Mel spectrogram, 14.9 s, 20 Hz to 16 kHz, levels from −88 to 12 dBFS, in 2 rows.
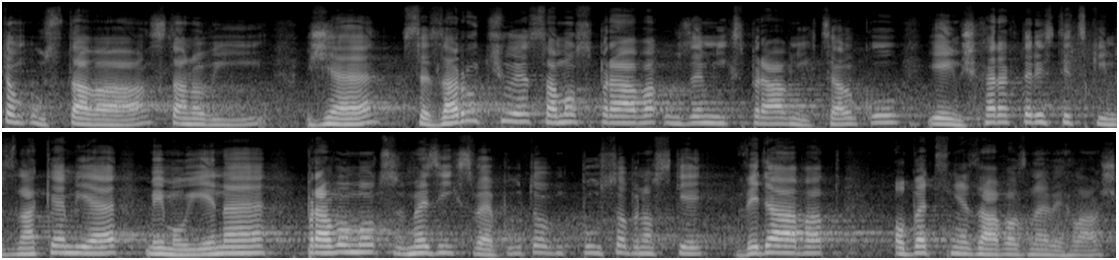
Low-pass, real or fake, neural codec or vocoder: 14.4 kHz; real; none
